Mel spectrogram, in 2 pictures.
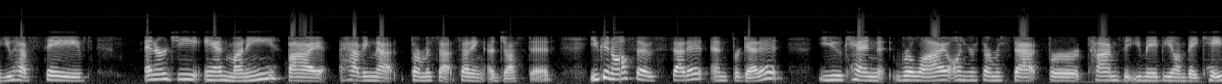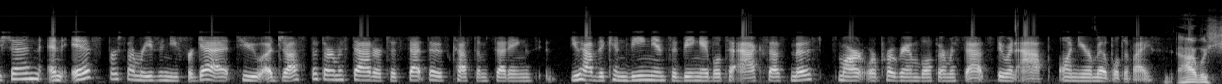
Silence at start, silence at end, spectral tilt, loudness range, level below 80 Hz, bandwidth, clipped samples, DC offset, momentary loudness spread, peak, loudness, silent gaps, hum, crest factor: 0 s; 0 s; -6 dB/octave; 2 LU; -58 dBFS; 11 kHz; under 0.1%; under 0.1%; 6 LU; 0 dBFS; -16 LUFS; none; none; 16 dB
